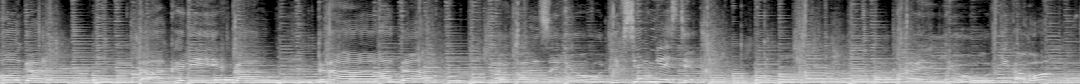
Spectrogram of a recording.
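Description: A woman singing a song with vibrato, accompanied by two acoustic guitars, with the audience clapping along.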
